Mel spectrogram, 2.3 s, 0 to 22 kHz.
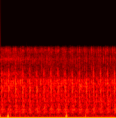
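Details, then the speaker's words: Homemade pulse motor running, back-EMF capacitor near 60 V: steady mechanical running with periodic low thumps; a slightly bent shaft makes the bearing wobble and knock, slowing the motor; to be fixed with a spare rod. "and just make it out on the screen right that because i slightly bent my shaft you can see that bearing there is wiggling up and down a little bit so that's going to be slowing it down a touch"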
